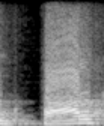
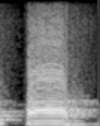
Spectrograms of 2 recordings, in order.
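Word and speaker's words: talk: आई डू नॉट टॉक टार्क नहीं इसमें silent होता है तो तुम बोलोगे टॉक टू ईच अदर ठीक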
